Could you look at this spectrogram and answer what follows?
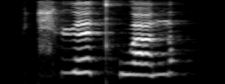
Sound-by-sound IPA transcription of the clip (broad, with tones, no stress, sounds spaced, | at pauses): t͡ɕʰ ɥ ɛ˥ kʰ w a˧˥ n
